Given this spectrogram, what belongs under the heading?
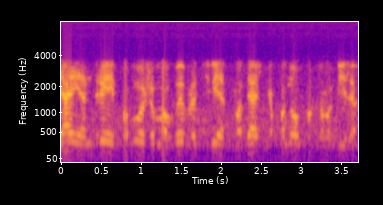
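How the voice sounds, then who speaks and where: Speaking rather quickly, a man can be heard against noticeable background noise. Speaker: car dealer. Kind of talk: radio ad. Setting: phone call.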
